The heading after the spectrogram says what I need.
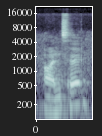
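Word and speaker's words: answer: इन examples पे गौर करें तो W के बाद जब R आता है W साइलेंट हो जाता है, या W के बाद अगर कोई H आ जाता है तो भी W साइलेंट होता है।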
